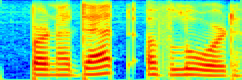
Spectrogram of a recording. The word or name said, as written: Saint Bernadette of Lourdes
